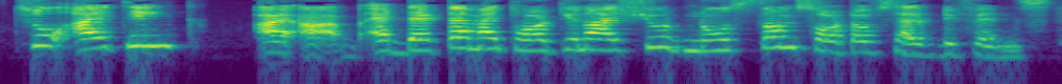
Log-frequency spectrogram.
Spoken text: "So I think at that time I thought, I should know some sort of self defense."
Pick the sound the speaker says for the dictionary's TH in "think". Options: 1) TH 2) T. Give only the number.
2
